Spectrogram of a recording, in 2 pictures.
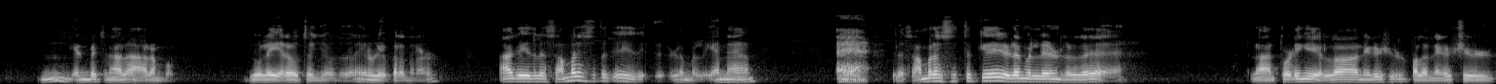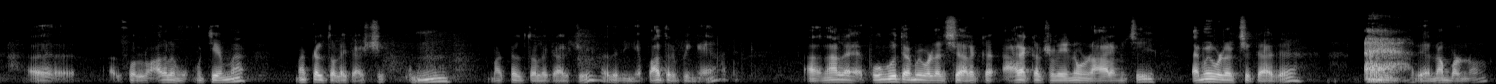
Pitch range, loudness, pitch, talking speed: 100-140 Hz, -21 LUFS, 110 Hz, 95 wpm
